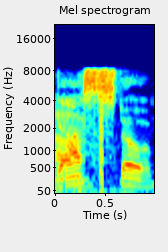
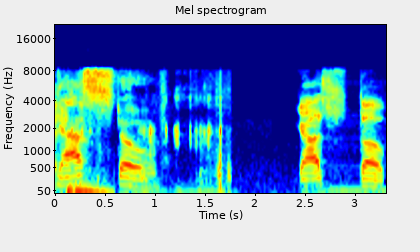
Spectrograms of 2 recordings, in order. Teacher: So actually what we want to do is combine the S sounds. So we don't want to pronounce two S's. We want to pronounce one S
